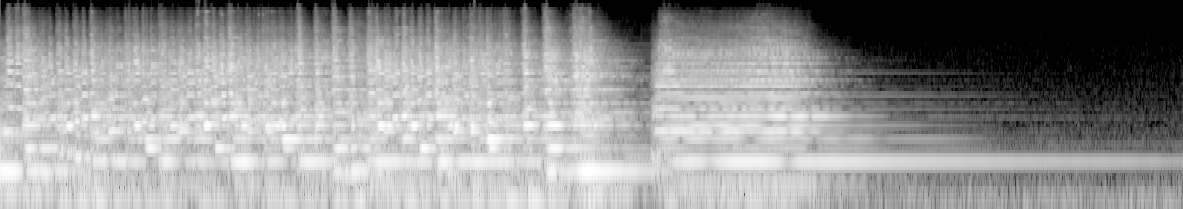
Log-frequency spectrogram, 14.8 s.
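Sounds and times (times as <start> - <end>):
baroque concerto for strings and continuo in D major, allegro: 0.0 - 11.5.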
